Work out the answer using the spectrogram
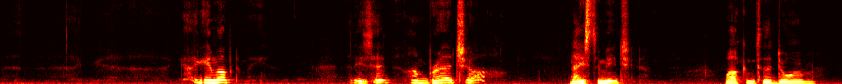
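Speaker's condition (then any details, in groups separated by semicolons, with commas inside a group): Parkinson's disease; some speech issues, ice water harms vocal cords, drinks warm water, speech therapy judged unnecessary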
